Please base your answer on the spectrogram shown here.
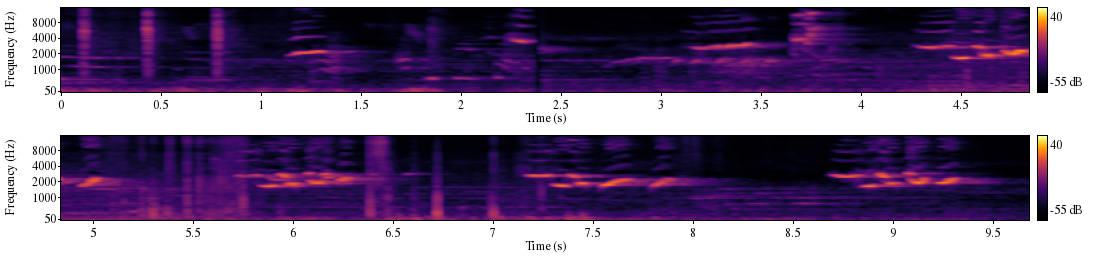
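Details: Moulting white-rumped shama singing loud whistled phrases of quick rising and falling notes in bursts every couple of seconds, with clicks and knocks around it.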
